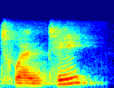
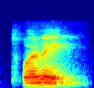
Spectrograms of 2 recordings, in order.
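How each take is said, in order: First: The middle t is clearly pronounced. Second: The middle t is swallowed and dropped. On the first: "probably Brit British people they say twenty" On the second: "You say twenty"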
